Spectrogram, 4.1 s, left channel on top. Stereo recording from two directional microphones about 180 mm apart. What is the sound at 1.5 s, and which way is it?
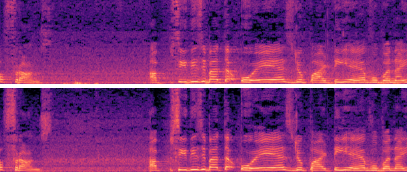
A woman's voice, 45° right (ahead or behind).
